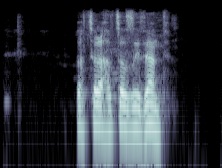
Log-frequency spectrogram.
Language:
Kabyle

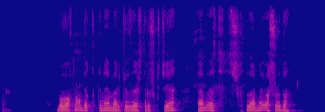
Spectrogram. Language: Uyghur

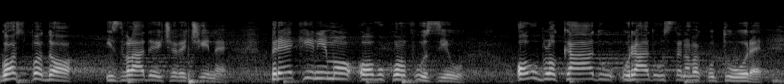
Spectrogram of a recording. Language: Serbian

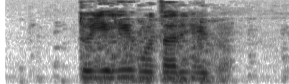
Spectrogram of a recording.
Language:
Urdu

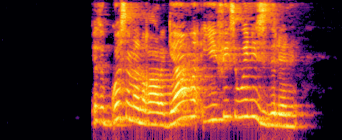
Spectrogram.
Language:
Kabyle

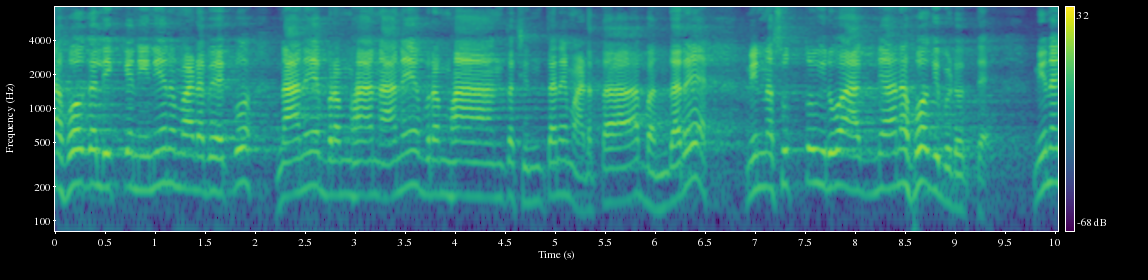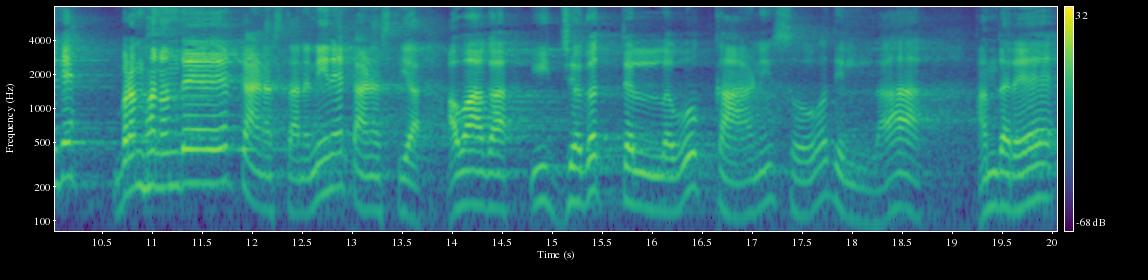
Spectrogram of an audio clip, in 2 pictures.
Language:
Kannada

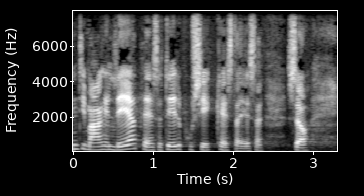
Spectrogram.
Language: Danish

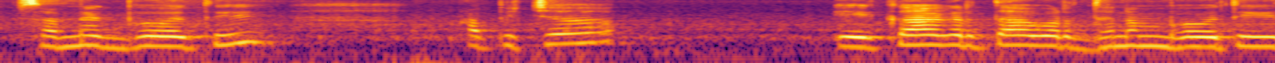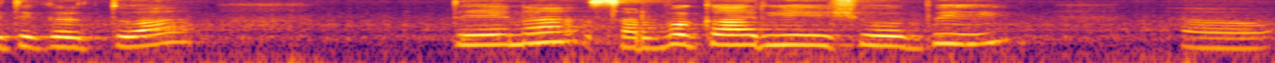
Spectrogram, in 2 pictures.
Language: Sanskrit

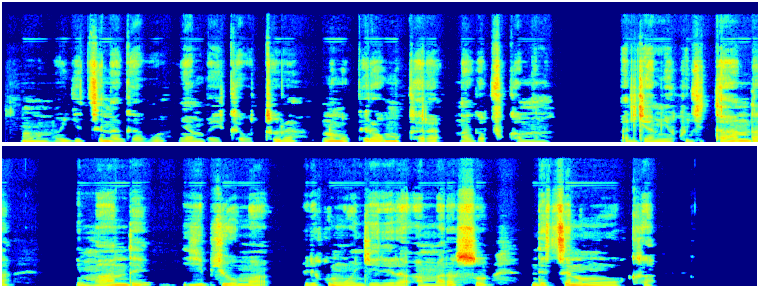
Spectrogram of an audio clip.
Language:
Kinyarwanda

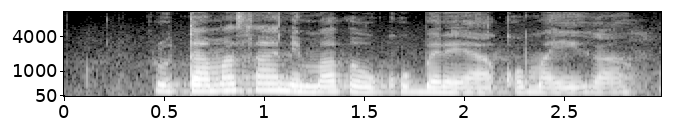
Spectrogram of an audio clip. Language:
Kikuyu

